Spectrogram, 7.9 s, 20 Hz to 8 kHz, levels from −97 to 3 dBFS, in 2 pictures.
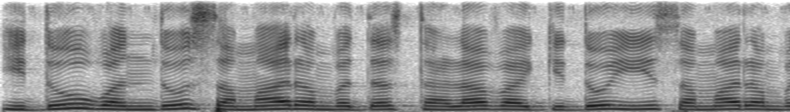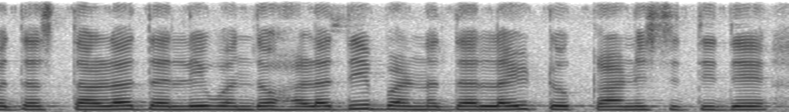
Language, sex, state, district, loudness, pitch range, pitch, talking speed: Kannada, female, Karnataka, Bidar, -16 LUFS, 230-250 Hz, 235 Hz, 90 wpm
